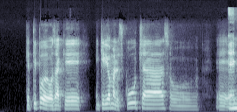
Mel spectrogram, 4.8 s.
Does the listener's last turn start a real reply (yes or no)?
yes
